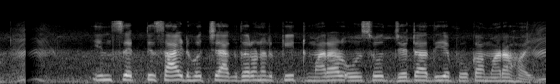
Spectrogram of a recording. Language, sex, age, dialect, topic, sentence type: Bengali, male, 18-24, Northern/Varendri, agriculture, statement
